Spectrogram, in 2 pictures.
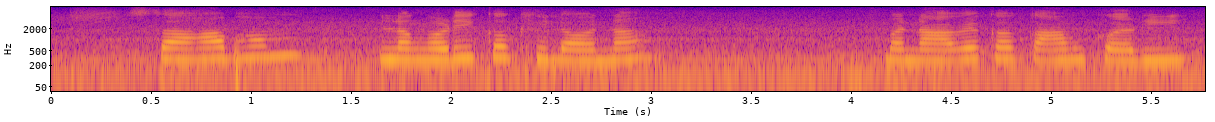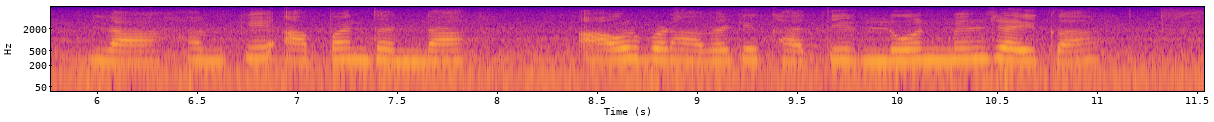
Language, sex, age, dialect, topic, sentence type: Bhojpuri, female, 18-24, Western, banking, question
